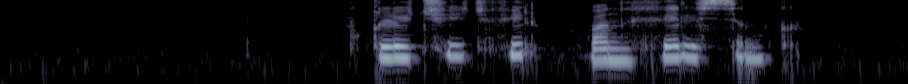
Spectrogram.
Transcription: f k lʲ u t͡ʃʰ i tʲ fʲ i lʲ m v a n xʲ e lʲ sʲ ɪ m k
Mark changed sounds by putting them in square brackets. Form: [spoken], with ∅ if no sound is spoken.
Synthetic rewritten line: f k lʲ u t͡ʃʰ i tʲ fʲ i lʲ m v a n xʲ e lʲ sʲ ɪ [n] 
